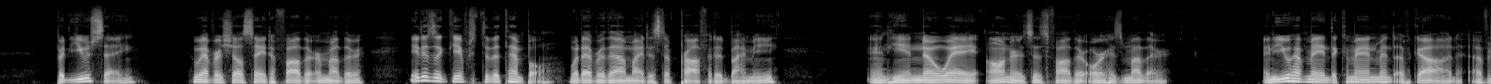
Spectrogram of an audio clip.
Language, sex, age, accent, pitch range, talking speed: English, male, 20-39, American, 90-105 Hz, 175 wpm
